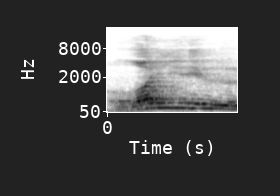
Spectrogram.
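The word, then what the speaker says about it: غير: ghairil magdubi alaihim wadin pengucapan huruf g. Nah, ini sering kita temui di kalangan teman-teman, terutama di kalangan masyarakat itu ketika mengucapkan huruf gitu ghairil magdu. Nah, ghairil magdu bukan huruf g tapi ghairil magdu bukan ghairil magdu.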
